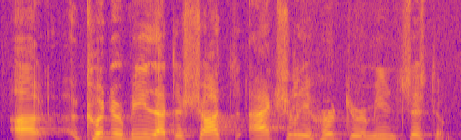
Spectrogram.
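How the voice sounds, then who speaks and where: There is noticeable background noise behind this man. He speaks at a fairly slow pace. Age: 90s. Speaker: audience member. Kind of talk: audience question.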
